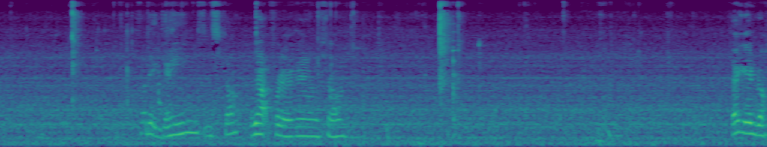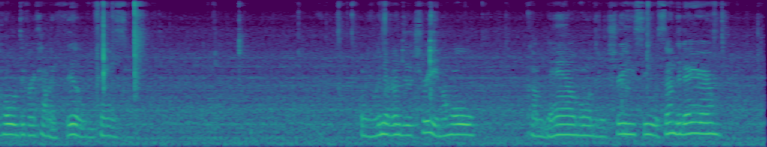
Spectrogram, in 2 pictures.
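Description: Crab shells crack and snap in hands.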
